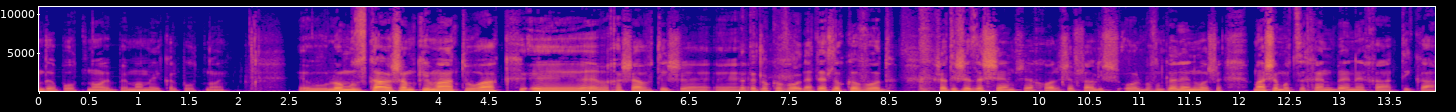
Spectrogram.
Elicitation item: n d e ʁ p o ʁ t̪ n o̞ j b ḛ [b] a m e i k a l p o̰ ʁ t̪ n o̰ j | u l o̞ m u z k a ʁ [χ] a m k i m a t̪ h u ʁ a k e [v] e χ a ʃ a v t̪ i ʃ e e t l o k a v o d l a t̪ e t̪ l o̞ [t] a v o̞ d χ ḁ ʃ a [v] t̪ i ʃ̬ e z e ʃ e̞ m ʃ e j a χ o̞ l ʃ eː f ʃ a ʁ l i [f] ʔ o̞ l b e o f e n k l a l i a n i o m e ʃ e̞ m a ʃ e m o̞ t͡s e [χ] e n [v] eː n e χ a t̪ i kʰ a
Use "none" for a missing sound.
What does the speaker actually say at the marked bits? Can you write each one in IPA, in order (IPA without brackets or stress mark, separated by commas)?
m, ʃ, v, k, v, ʃ, χ, b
